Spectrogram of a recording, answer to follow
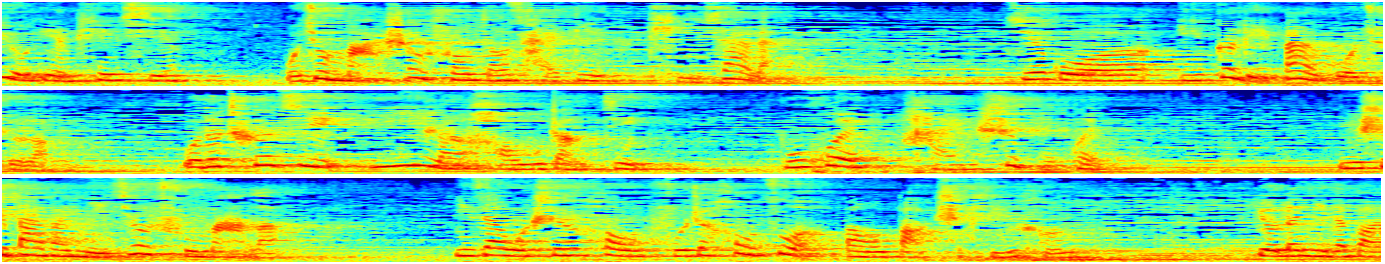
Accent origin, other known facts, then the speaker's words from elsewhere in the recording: Changsha, Hunan, China; 来自湖南长沙，距离我的家乡848公里。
